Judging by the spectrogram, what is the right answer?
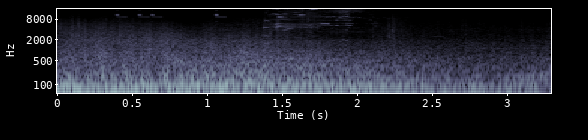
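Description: Mech weapons firing in BattleTech with the RogueTech mod, a loud sustained roar of blasts and explosive bursts with a few brief high metallic pings, rumbling steadily throughout without talk.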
